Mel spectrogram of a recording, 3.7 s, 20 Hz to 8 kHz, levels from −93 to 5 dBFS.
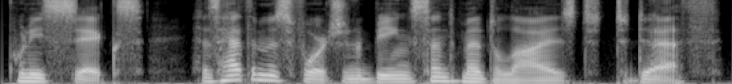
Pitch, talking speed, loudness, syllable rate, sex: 110 Hz, 180 wpm, -19 LUFS, 6.1 syllables/s, male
